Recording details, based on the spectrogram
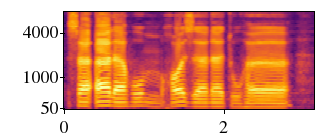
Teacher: Ja ja ji ju faujun faujun saalahum sambil ditahan ngnya dua harakat kemudian saalahum khazanatuha mim mati bertemu k ada izhar syafawi dibaca dengan jelas suara mimnya · Mim mati bertemu kha, ada izhar syafawi dibaca dengan jelas suara mimnya tidak ada tembel-tembel penahanan.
